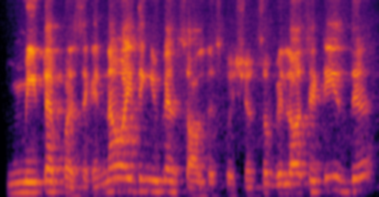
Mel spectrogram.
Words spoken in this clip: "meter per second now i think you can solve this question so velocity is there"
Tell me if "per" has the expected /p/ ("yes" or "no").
yes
